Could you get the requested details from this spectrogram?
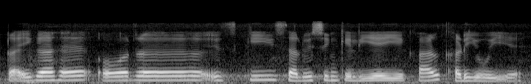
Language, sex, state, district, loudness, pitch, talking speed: Hindi, male, Madhya Pradesh, Bhopal, -15 LUFS, 190 Hz, 135 wpm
